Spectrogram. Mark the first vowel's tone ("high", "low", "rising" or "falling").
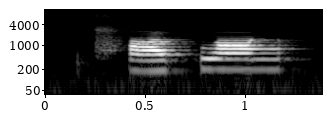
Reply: rising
